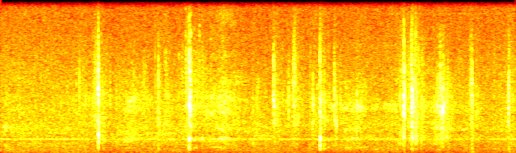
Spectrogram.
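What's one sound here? A tennis ball is struck hard with a racket several times.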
